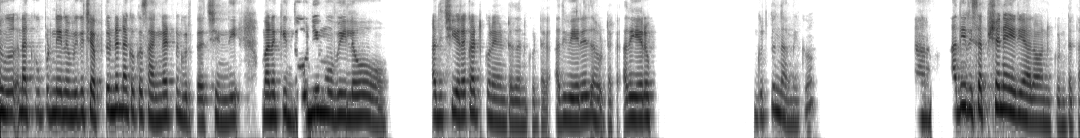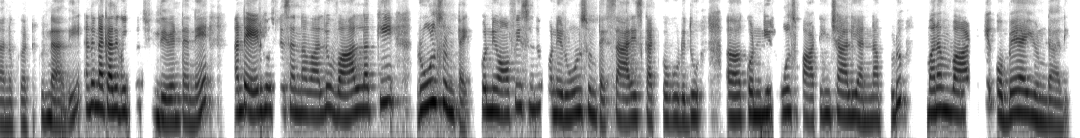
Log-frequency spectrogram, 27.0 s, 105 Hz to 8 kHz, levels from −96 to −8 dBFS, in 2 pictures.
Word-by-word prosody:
నేను 240 - +6 0.2
నాకు 230 0 +1
ఇప్పుడు 225 +1 -3
నేను 220 0 +3
మీకు 220 +1 +1
చెప్తుంటే 235 +4 +3
నాకు 240 -1 +2
ఒక 220 - -1
సంఘటన 205 +3 0
గుర్తొచ్చింది. 185 0 -4 0.4
మనకి 205 +2 +3
ధోని 210 +4 +3
మూవీలో 205 -1 +2 0.9
అది 200 - -1
చీర 220 -2 +2
కట్టుకునే 220 -4 -2
ఉంటది 170 -1 -6
అనుకుంటగా. 165 0 -12
అది 190 - -4
వేరేదవట 185 -2 -1 0.2
అది 195 - +2
ఏరో 200 +1 +2 1.4
గుర్తుందా 210 0 -4
మీకు? 215 +12 -13 1.3
ఆ! - - -10 0.4
అది 255 +4 +3
రిసెప్షన్ 265 +2 +4
ఏరియా‌లో 205 -5 +2
అనుకుంట 165 -1 -9
తను 165 0 -6
కట్టుకున్నాది. 180 +2 -3
అంటే, 285 +3 +2
నాకది 255 -1 +6
గుర్తొచ్చింది 240 -5 -2
వెంటనే 185 +3 -2 0.4
అంటే 260 +3 +4
ఎయిర్ 235 +2 +3
హోస్టెస్ 255 0 -3
అన్న 230 0 0
వాళ్ళు 220 +5 0
వాళ్ళకి 260 +9 +2 0.4
రూల్స్ 320 +4 +6
ఉంటాయి. 235 -1 -1 0.2
కొన్ని 245 0 +4
ఆఫీస్‌లో, 270 +2 -3
కొన్ని 225 -1 +1
రూల్స్ 235 +3 +1
ఉంటాయి. 190 -5 -4
శారీస్‌ 195 +1 0
కట్టుకోకూడదు. 190 +1 -3 0.4
ఆహ్, 200 0 +2
కొన్ని 220 +1 +4
రూల్స్ 235 0 -1
పాటించాలి 210 +1 -1
అన్నప్పుడు 190 - -3 0.4
మనం 255 +1 +4
వాటికి 220 +1 -2
ఒబే 215 +4 +1
అయ్యుండాలి. 180 -6 -2
215 Hz, 130 wpm, -23 LUFS, 190-240 Hz, 1.4 s, నేను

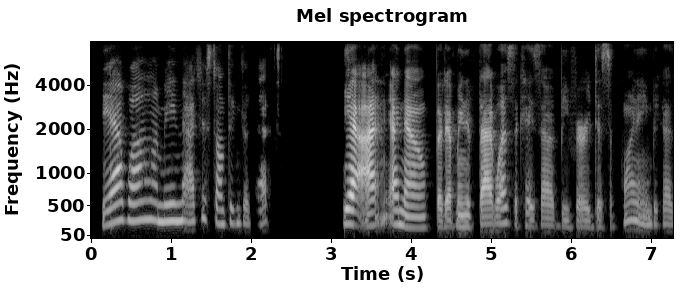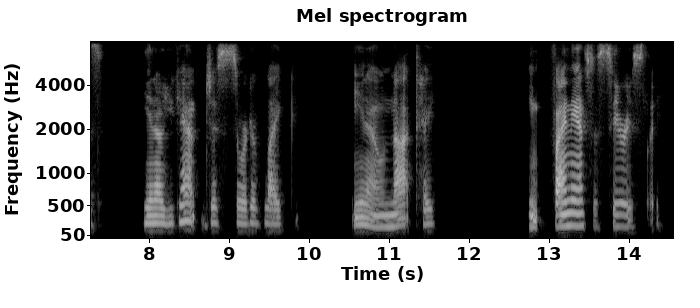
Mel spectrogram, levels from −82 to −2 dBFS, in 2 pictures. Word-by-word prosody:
Yeah, 250 +5 +4
well, 275 +1 -2
I 275 - -4
mean, 260 +1 -1
I - - -3
just 305 -3 -9
don't 220 -2 -4
think 230 0 -11
that - - -13
that's - - -11 0.8
Yeah, 220 -1 +10
I 195 +2 +8
I - - +1
know, 165 -4 +3
but, - - -2
I 95 0 +2
mean, 90 -1 -2
if - - -8
that 110 +1 +5
was 115 +1 -1
the - - -10
case 95 0 -8
that 105 -1 -5
would 100 -1 -12
be 95 - -13
very 90 +1 -5
disappointing 135 - -6
because, 105 0 -8 0.5
you 115 - -4
know, 115 0 0
you 115 0 -9
can't 130 +2 -3
just 120 -1 -1
sort 115 -1 -6
of, 115 -1 -12
like, 110 0 -8 0.7
you 110 +1 -5
know, 90 -4 -5
not 90 +4 -2
take 110 +1 -11 1.2
n - - -5 0.2
finances 190 0 +2
seriously. 180 - -3
115 Hz, 175 wpm, -26 LUFS, -, 1.2 s, Yeah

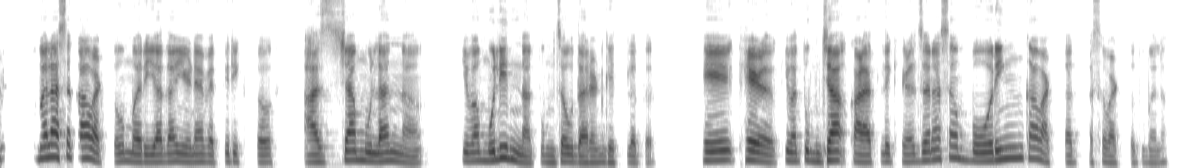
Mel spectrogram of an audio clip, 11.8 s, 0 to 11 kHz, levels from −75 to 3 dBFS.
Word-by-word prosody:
तुम्हाला 220 +2 -1
असं 235 +1 +3
का 215 - +4
वाटतं 155 - -2
ओ - - -3
मर्यादा 145 -1 0
येण्याव्यतिरिक्त 150 -1 -4 0.4
आजच्या 145 +5 +1
मुलांना 155 -6 0 0.4
किंवा 165 0 -1
मुलींना 170 - +2
तुमचं 135 +2 -4
उदाहरण 130 -1 -1
घेतलं 135 -1 -7
तर, - - -11 0.5
हे 180 +1 +5
खेळ 170 -6 +6
किंवा 165 -2 0
तुमच्या 175 +1 +5
काळातले 145 +1 +1
खेळ 145 0 -7
जरा 175 +4 -1
असं 200 -1 -3
बोरिंग 185 +7 +2
का 210 -1 0
वाटतात, 140 -6 -6 0.2
असं 140 +2 -11
वाटतं 125 -2 -9
तुम्हाला? 125 +1 -14
155 Hz, 150 wpm, -24 LUFS, 140-180 Hz, 0.5 s, खेळ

